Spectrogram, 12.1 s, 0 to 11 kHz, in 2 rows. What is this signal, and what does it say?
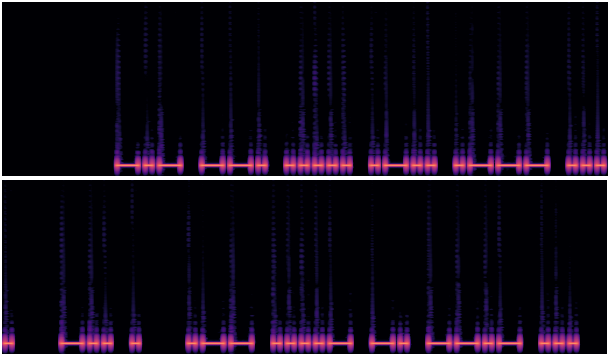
Morse code, heard as a keyed tone, about 17 wpm, 700 Hz. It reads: KG5LJH DE W4NQS
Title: USA Callsign DE Callsign 17wpm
